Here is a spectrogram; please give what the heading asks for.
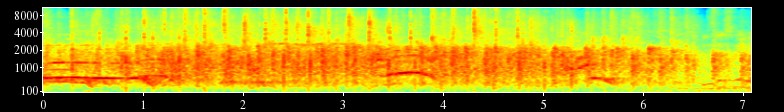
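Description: loud audience applause

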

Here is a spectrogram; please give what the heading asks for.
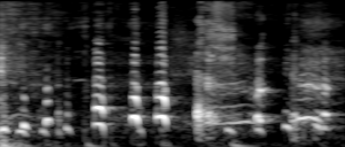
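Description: coughing

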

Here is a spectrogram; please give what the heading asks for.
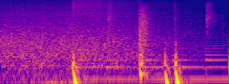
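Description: rushing river water

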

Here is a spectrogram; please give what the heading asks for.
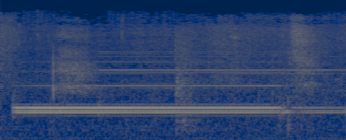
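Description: phone emergency alert tone

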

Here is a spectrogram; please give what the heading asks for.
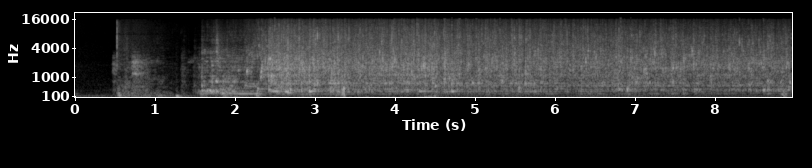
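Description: toilet being flushed

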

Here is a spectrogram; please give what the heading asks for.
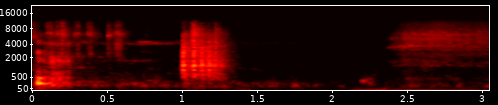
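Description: dice being rolled

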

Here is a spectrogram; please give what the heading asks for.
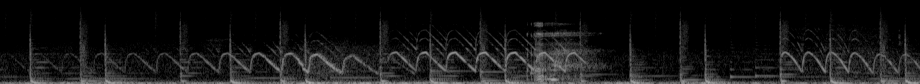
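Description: sirens in the distance

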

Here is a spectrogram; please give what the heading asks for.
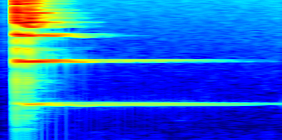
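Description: glasses clinking

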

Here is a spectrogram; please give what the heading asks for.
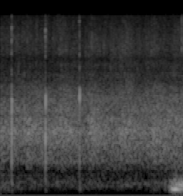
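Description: audience applauding

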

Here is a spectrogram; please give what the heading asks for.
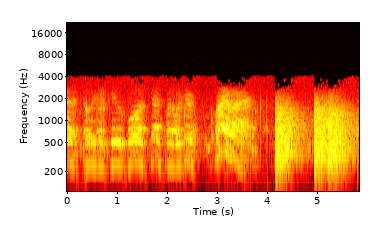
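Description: gunshots fired

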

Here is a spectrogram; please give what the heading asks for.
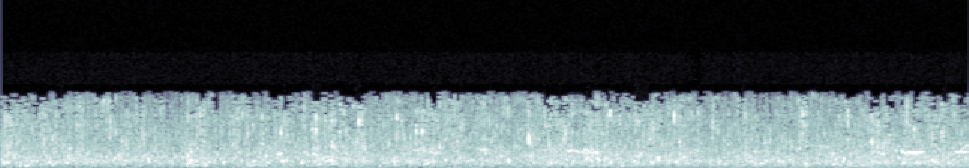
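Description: flowing river water

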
